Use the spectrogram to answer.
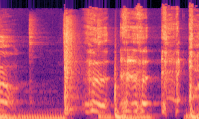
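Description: A few harsh, loud cough bursts in quick succession over a low, droning bass background.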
